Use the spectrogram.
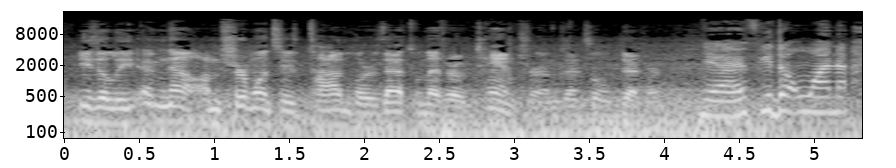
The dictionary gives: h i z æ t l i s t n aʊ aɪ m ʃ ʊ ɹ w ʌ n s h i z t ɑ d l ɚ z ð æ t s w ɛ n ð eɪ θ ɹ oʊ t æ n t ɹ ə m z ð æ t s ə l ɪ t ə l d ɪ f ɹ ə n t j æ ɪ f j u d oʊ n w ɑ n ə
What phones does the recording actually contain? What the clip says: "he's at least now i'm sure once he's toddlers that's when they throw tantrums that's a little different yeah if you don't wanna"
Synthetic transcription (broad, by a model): i z l i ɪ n n aʊ aɪ m ʃ ʊ ɹ w ʌ n s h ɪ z t ɑ d l ɚ z ð æ t s w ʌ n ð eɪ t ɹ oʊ t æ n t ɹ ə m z ð æ t s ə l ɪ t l d ɪ f ɹ ə n t j æ ɪ f j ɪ d oʊ n w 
